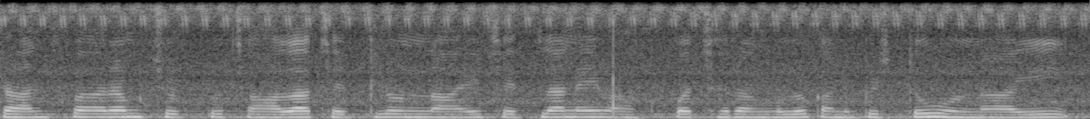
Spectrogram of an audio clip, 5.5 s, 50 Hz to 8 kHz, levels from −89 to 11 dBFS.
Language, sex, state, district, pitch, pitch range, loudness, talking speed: Telugu, female, Telangana, Mahabubabad, 200 Hz, 195-210 Hz, -17 LUFS, 100 wpm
